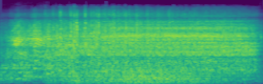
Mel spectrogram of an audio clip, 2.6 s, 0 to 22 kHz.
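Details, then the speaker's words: Ford F250 that sat disassembled for years, new distributor fitted; engine catches, runs ragged a few seconds, then cuts out: starts and dies, can be feathered; suspected major vacuum leak, also exhaust leaks and possible bad ground, unconfirmed. "It starts and dies, starts and dies. You can feather it a little bit."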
